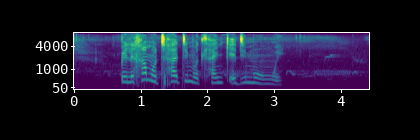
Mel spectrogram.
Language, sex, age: Tswana, female, 21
